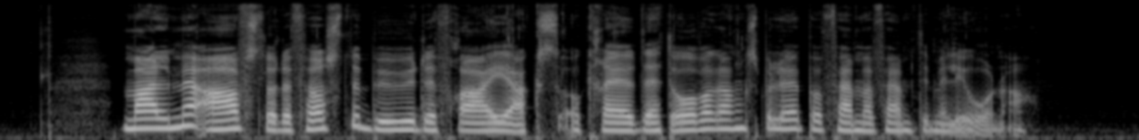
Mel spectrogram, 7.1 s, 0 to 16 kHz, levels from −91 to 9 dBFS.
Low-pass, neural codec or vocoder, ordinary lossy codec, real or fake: 14.4 kHz; none; none; real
